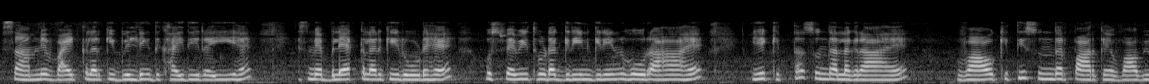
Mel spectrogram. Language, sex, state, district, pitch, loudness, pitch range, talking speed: Hindi, female, Bihar, Muzaffarpur, 230 Hz, -19 LUFS, 220-245 Hz, 195 wpm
